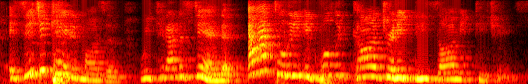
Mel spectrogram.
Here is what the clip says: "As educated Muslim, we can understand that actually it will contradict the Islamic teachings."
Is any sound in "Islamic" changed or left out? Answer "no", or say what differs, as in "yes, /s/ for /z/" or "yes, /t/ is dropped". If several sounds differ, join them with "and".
yes, /l/ is dropped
